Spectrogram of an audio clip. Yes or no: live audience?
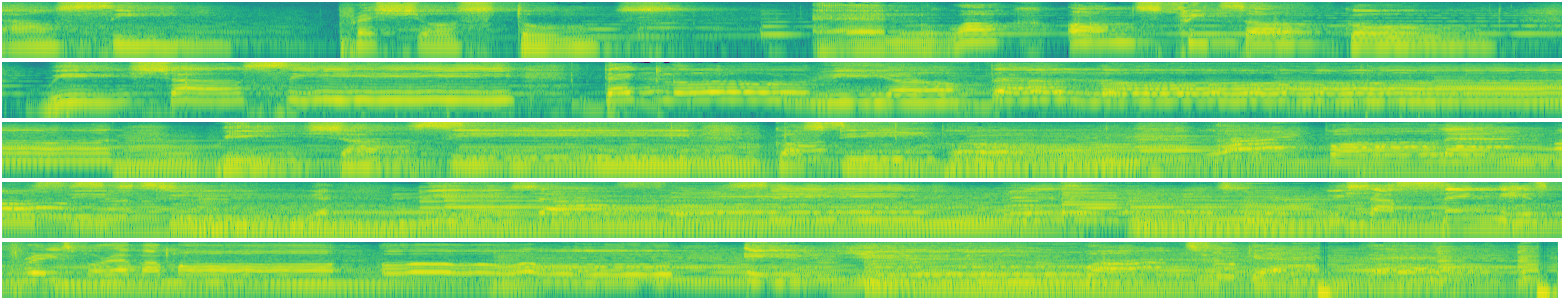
yes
